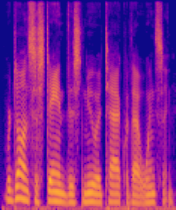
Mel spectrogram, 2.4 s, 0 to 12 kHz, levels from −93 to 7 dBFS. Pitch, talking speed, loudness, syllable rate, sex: 140 Hz, 180 wpm, -17 LUFS, 5.9 syllables/s, male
